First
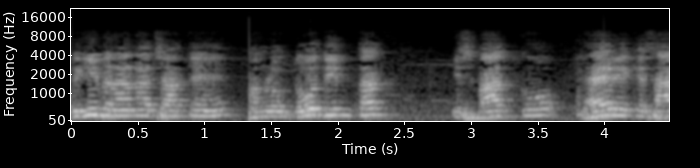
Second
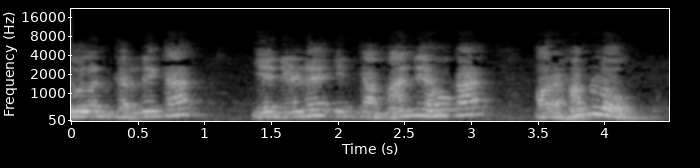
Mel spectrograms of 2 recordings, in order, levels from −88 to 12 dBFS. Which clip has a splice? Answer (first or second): first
